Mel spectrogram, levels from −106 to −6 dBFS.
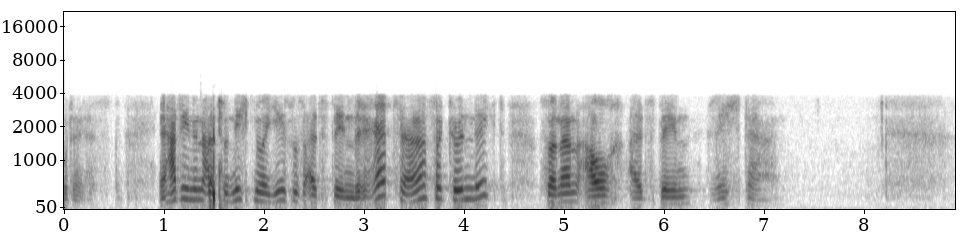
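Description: Throughout, the speech carries the GSM full-rate codec's buzzy, gravelly roughness, plainly audible and confined to a 250 Hz to 3.6 kHz line band; pulse-driven excitation, not mere band-limiting, causes the grit. Between 1.44 and 1.59 s, after "hat ihnen" and before "nicht nur", GSM bit errors corrupt the decoder's filter, pitch and gain values, producing squawks, pops and gargling over roughly seven successive frames rather than a clean dropout.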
